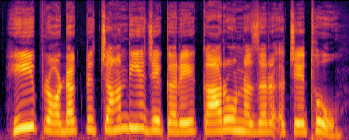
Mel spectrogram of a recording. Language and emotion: Sindhi, neutral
